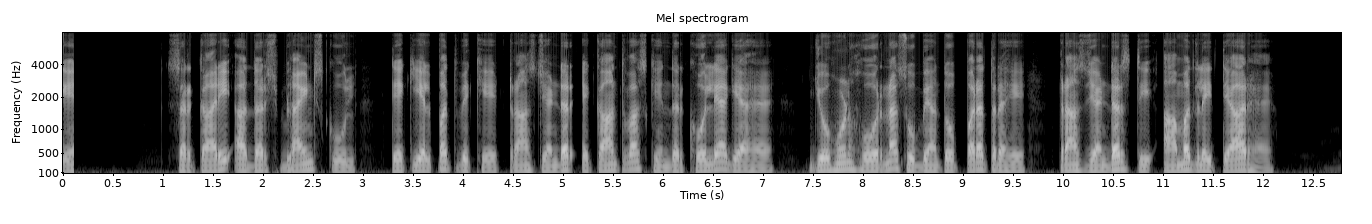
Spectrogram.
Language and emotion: Punjabi, neutral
